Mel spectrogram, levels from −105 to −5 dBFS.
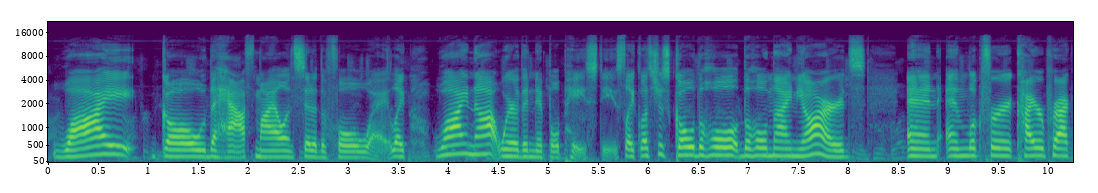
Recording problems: voice in the background; faint; throughout; 30 dB below the speech

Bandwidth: 14.5 kHz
